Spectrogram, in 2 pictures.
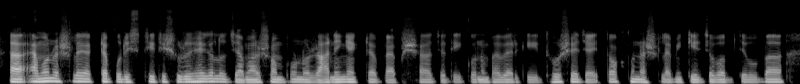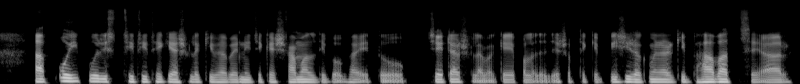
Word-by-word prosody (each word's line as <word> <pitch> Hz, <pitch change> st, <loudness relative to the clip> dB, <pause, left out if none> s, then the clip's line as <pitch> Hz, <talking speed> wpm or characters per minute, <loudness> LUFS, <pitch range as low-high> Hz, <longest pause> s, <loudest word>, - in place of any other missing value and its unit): আ -, -, +10 dB, 0.2 s
এমন 140 Hz, +2 st, +7 dB
আসলে 135 Hz, +1 st, 0 dB
একটা 125 Hz, +2 st, +1 dB
পরিস্থিতি 120 Hz, +1 st, -1 dB
শুরু 125 Hz, -2 st, +2 dB
হয়ে 130 Hz, +1 st, +4 dB
গেল 135 Hz, -, +2 dB
যে -, -, -2 dB
আমার 110 Hz, 0 st, +2 dB
সম্পূর্ণ 110 Hz, 0 st, 0 dB, 0.2 s
রানিং 110 Hz, +2 st, +3 dB
একটা 115 Hz, -, -5 dB
ব্যবসা 105 Hz, +2 st, -4 dB, 0.2 s
যদি 105 Hz, +2 st, -7 dB
কোনভাবে 110 Hz, 0 st, -2 dB
আরকি 105 Hz, +1 st, -9 dB, 0.2 s
ধসে 120 Hz, +1 st, 0 dB
যায়, 105 Hz, 0 st, -2 dB
তখন 120 Hz, +1 st, -1 dB
আসলে 110 Hz, -, -8 dB
আমি 110 Hz, -, -3 dB
কী 115 Hz, -, +1 dB
জবাব 110 Hz, 0 st, 0 dB
দেব? 110 Hz, 0 st, -2 dB, 0.2 s
বা 115 Hz, -, +3 dB, 0.6 s
আ -, -, +9 dB, 0.2 s
ওই 145 Hz, -1 st, +9 dB, 0.2 s
পরিস্থিতি 125 Hz, -2 st, +2 dB
থেকে 120 Hz, -1 st, 0 dB
আসলে 115 Hz, +2 st, -3 dB
কীভাবে 110 Hz, -1 st, 0 dB
নিজেকে 110 Hz, +1 st, -3 dB
সামাল 115 Hz, 0 st, +3 dB
দিব 110 Hz, +1 st, -6 dB, 0.2 s
ভাই? 110 Hz, 0 st, -2 dB, 0.2 s
তো -, -, -3 dB, 0.5 s
যেটা 115 Hz, +1 st, +2 dB
আসলে 110 Hz, -, -7 dB
আমাকে -, -, -5 dB, 0.2 s
বলা 105 Hz, 0 st, -4 dB
যায় -, -, -6 dB
যে -, -, -2 dB
সবথেকে -, -, -9 dB
বেশি 115 Hz, +1 st, +1 dB
রকমের 115 Hz, +1 st, +2 dB
আরকি 110 Hz, +2 st, -3 dB
ভাবাচ্ছে। 115 Hz, -1 st, +3 dB, 0.2 s
আর 105 Hz, 0 st, -1 dB
115 Hz, 185 wpm, -23 LUFS, 110-120 Hz, 0.6 s, আ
